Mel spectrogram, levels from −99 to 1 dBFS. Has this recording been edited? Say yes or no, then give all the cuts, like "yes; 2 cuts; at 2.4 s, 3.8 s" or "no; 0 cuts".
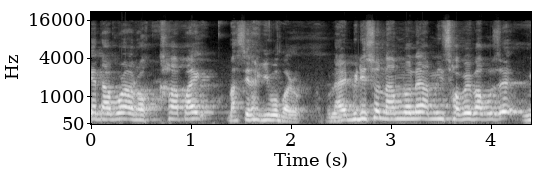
yes; 1 cut; at 2.4 s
